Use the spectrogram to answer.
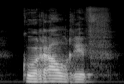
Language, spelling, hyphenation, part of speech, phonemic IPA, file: Dutch, koraalrif, ko‧raal‧rif, noun, /koːˈraːlˌrɪf/, Nl-koraalrif.ogg
- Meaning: coral reef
